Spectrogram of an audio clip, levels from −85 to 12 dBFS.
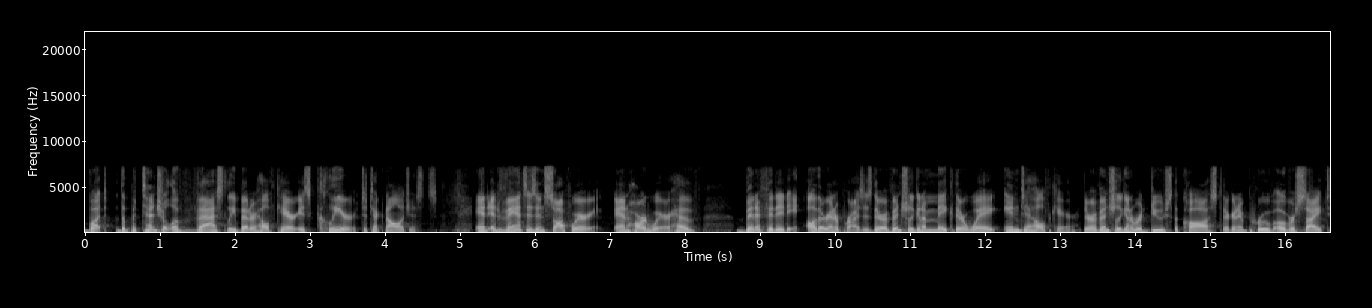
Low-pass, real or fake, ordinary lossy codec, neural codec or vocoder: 7.2 kHz; real; MP3, 64 kbps; none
